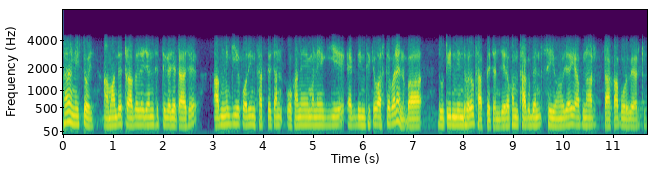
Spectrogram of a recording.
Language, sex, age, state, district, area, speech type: Bengali, male, 30-45, West Bengal, Paschim Medinipur, rural, conversation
